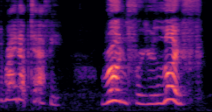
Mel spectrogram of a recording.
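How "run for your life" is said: loud, slow, out of breath; breathless warning, much louder; puffing caterpillar. A narrator's reading. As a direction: puff it out like a panicked caterpillar. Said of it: "he puffed".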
